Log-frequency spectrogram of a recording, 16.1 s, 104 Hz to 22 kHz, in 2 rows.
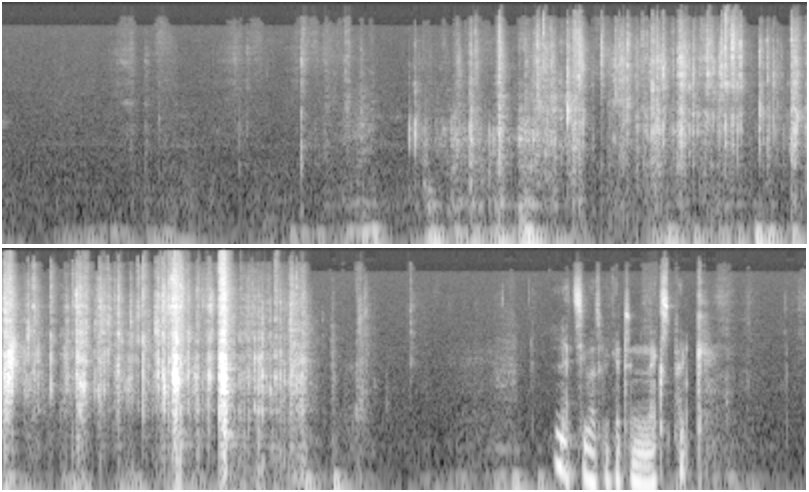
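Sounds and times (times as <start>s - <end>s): wrapper crinkling and tearing: 4.2s - 11.7s.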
